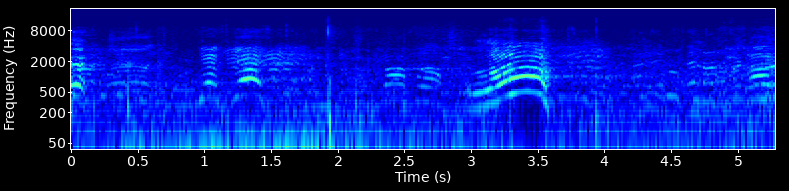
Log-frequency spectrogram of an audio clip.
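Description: Young male players shout to each other across an open field.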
